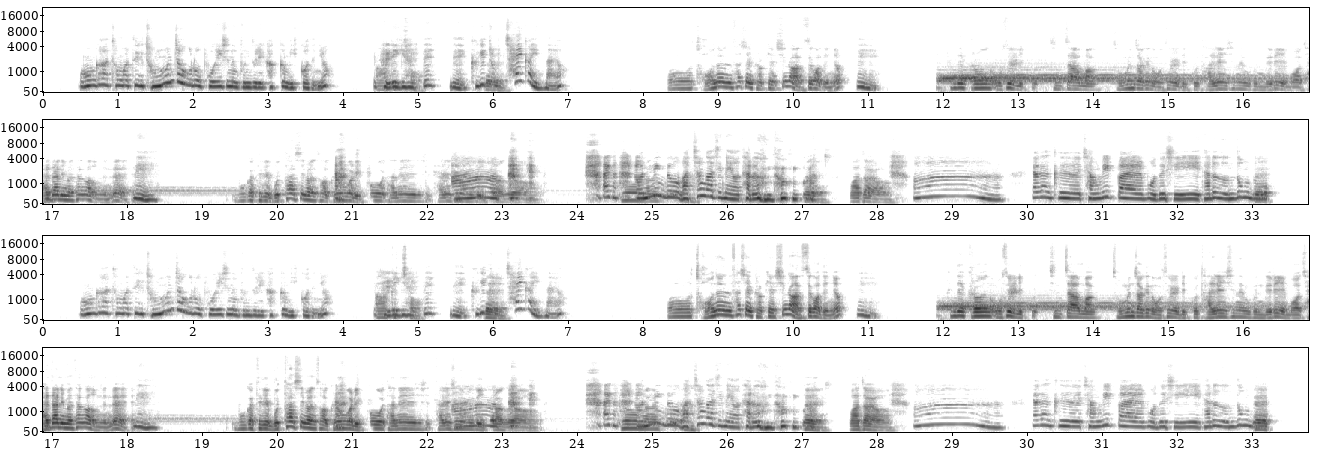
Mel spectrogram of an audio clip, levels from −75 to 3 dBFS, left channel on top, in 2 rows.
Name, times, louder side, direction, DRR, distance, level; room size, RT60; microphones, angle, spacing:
voice 1, 0.5-3.8 4.5-7.0 10.9-11.1 16.9-17.0 18.1-18.4 20.8-20.9 22.3-23.4 24.1-27.2 28.2-29.7 30.1-33.2, left 5 dB, 70° left, 0.4 m, -26 dB
voice 2, 8.3-10.7 12.1-18.0 19.4-23.4 24.6-25.5 27.0-27.3 27.6-28.2 33.0-33.2, right 5 dB, 65° right, 0.4 m, -27 dB
sound 1, 11.9-20.3, left 3 dB, 85° left, 1.3 m, -34 dB
3.0 x 2.2 x 3.1 m
head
